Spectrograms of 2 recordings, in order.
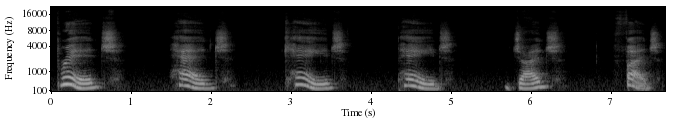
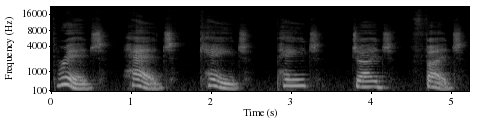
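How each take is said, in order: First: The words are read a little faster. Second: The words are read at the fastest pace. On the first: "a little faster this time"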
